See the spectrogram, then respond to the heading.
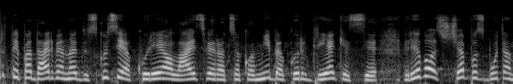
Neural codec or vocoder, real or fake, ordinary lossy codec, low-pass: codec, 24 kHz, 3.1 kbps, DualCodec; fake; Opus, 32 kbps; 10.8 kHz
